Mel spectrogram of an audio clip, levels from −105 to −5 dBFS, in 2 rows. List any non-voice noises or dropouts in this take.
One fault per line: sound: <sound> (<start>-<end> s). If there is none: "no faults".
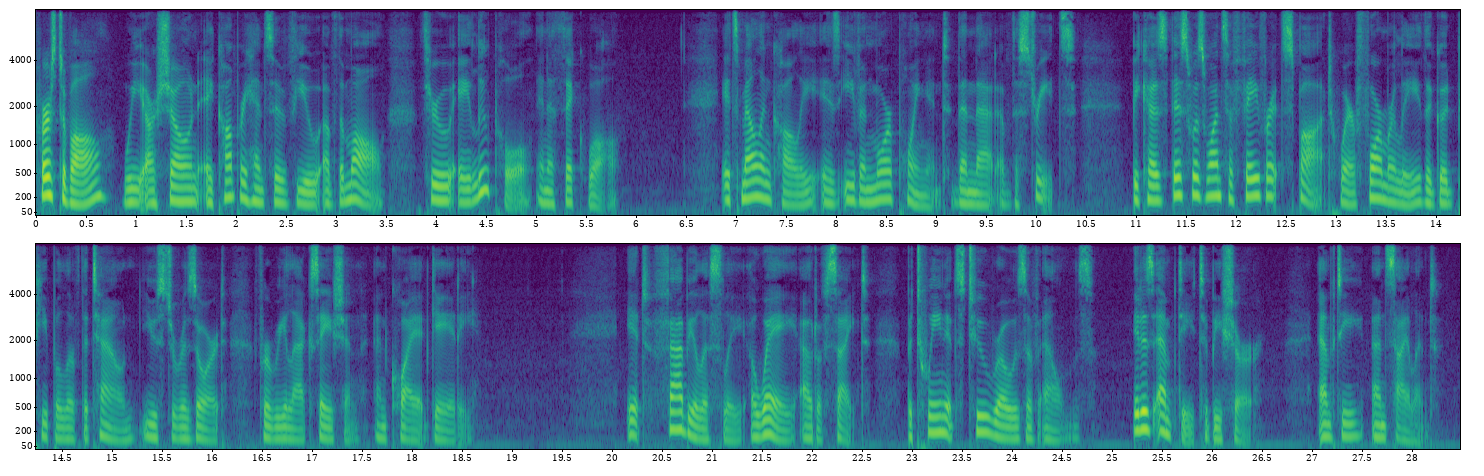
no faults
